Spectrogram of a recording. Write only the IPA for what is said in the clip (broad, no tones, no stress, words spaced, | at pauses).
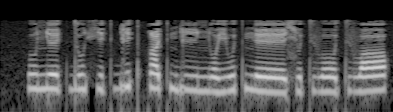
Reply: uɲeːtʲdu çitʲɡitʲ qetʲŋɡiːɲo jutʲ ŋeːɕutʲvoːtʲ vɒ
